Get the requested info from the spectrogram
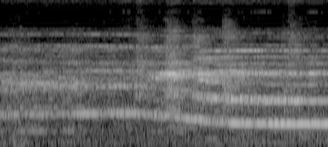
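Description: Electronic tones from a battery-powered toy car: long held electronic notes that step down in pitch about a second in.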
